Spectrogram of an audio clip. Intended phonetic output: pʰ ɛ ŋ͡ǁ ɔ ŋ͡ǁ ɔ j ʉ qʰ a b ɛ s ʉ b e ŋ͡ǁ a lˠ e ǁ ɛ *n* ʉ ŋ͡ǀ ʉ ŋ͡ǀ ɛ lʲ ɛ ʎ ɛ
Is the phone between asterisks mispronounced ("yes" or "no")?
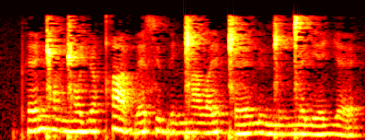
no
